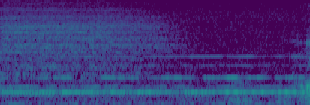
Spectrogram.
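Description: Faint, steady ringing tones of crystal singing bowls held under the silence, a new higher tone joining about a second in.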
